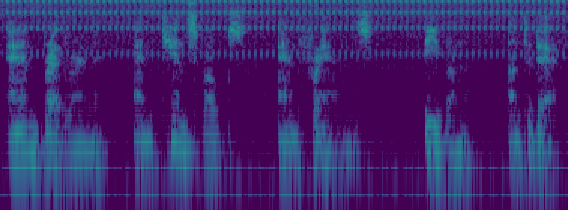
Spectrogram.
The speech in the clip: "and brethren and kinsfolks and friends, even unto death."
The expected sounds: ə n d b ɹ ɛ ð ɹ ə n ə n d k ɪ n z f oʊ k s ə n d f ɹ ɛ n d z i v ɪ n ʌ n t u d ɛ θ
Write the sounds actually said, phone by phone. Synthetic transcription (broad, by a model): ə n b ɹ ɛ ð ɹ ə n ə n k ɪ n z f oʊ k s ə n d f ɹ ɛ n d z i v ɪ n ʌ n t u d ɛ θ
